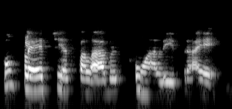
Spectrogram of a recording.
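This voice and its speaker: A woman teacher, going over school exercises in a recorded lesson, reading each task aloud and explaining it patiently. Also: mid-range voice. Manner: reads tasks aloud, then explains slowly and patiently. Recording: muffled home recording.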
